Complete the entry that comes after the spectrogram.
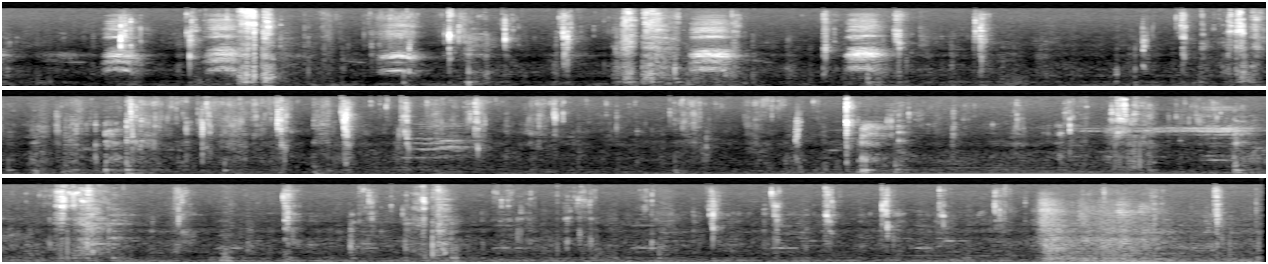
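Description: Close-miked chewing and mouth sounds of a person eating rice and dal by hand: many short, irregular wet smacks and clicks.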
